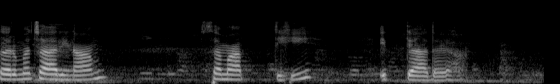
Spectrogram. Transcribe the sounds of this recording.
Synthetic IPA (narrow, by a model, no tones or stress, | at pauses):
kɐɾmɐt͡ʃaːɾinaːm | sɐmaːp̚t̪iɦi | ɪt̪jaːd̪ɐjɐɦɐ̆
